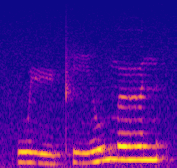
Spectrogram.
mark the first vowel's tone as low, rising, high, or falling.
low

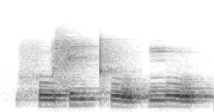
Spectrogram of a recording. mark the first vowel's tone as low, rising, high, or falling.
low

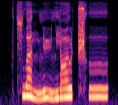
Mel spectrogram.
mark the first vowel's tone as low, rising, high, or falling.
falling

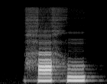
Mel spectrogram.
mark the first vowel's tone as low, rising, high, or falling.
high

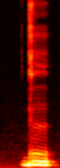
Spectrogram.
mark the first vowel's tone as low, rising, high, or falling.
falling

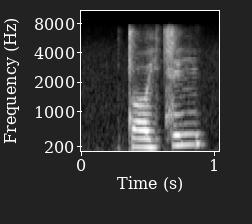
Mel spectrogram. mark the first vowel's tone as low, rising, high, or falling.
low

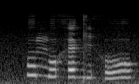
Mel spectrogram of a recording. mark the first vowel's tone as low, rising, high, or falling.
high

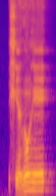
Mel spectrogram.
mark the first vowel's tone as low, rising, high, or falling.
low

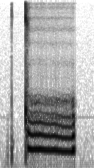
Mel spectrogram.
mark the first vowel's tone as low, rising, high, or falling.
falling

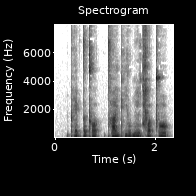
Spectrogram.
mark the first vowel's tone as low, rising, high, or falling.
high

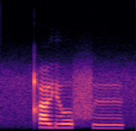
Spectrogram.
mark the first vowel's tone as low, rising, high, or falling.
high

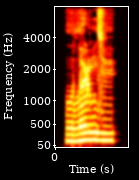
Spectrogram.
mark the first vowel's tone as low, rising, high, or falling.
low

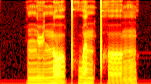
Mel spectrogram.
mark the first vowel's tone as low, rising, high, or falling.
rising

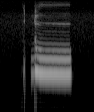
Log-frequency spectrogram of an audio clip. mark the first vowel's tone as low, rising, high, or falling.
high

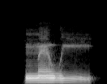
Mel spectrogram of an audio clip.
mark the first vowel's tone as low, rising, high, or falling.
high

